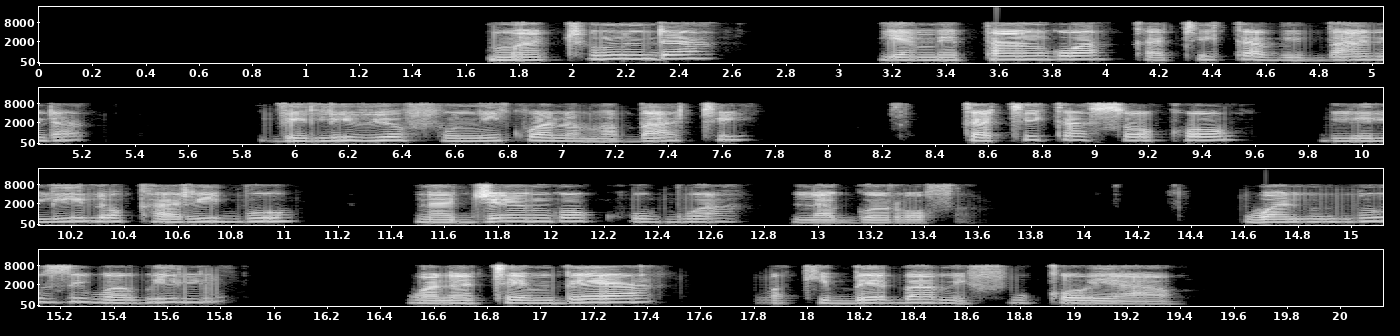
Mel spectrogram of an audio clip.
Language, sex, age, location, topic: Swahili, female, 36-49, Nairobi, finance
